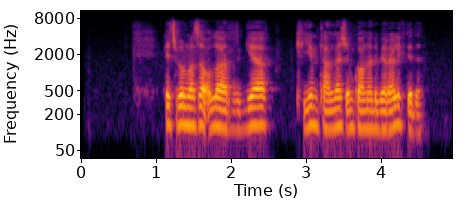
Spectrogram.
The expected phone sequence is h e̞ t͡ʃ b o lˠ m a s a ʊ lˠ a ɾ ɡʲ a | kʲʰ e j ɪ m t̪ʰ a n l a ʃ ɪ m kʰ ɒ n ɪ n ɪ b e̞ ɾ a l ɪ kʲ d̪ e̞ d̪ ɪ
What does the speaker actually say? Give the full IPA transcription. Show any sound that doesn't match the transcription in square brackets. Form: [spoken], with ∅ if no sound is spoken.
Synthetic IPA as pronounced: h e̞ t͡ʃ b o lˠ m a s a ʊ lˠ a ɾ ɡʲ a | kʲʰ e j ɪ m t̪ʰ a n l a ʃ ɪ m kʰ ɒ n ɪ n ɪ b e̞ ɾ a l ɪ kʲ d̪ e̞ d̪ ɪ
